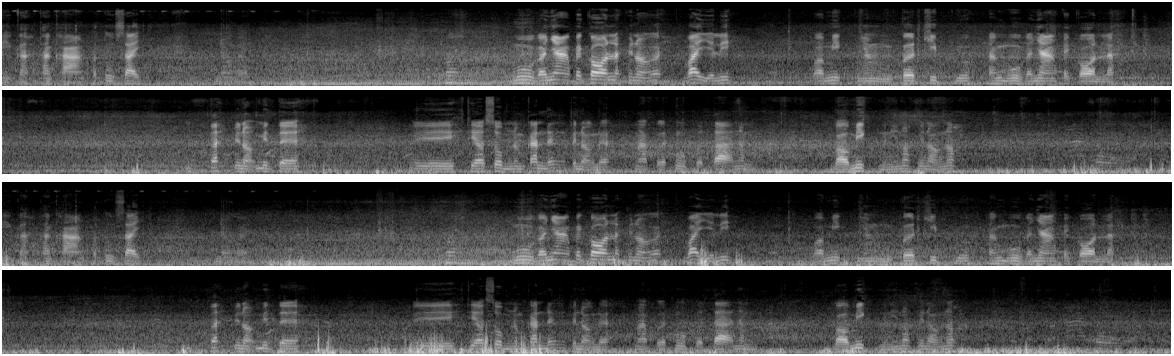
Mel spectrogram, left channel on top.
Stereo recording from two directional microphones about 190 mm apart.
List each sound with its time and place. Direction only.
0.2 s speech: 5° right (ahead or behind)
5.1 s speech: 5° right (ahead or behind)
13.7 s speech: 5° right (ahead or behind)
15.8 s speech: 10° right (ahead or behind)
20.0 s speech: 5° right (ahead or behind)
20.7 s speech: 15° right (ahead or behind)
